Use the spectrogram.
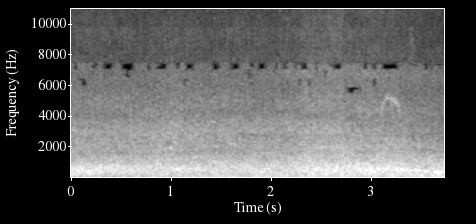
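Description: Low, rolling surf at Waikiki, Hawaii, heard as a continuous steady roar of water and wind, fairly loud and unbroken, with no voices.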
